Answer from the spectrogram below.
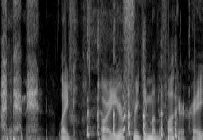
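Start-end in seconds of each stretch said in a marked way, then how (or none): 0.0-0.6 whispered superhero voice, quieter. Contrasting the two Batman actors: whispered Michael Keaton Batman line. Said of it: "holding you close".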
